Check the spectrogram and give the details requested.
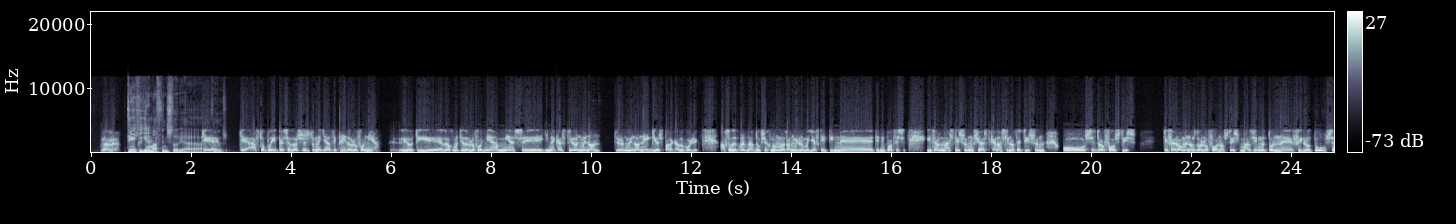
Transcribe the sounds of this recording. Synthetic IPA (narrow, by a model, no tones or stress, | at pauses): veveɐ̰t̪ieçiʝinimɐft̪it̪inist̪o̞̰ɾḭɐ̰e | ce̞ɐ̰ft̪o̞puipe̞se̞ðo̞sizit̪ume̞ʝɐðipliðo̞lo̞fo̞niɐ̰ | ðio̞t̪ie̞ðo̞exume̞t̪̬iðo̞lo̞fo̞niɐmiɐsʝine̞kɐst̪ɾio̞nmino̞n | t̪ɾio̞nmino̞ne̞ɲɟio̞spɐɾɐkɐ̰lo̞po̞̰lḭɐ̰ft̪o̞ðe̞bɾe̞pinɐd̪o̞kse̞xnumeo̞t̪ɐnmilume̞ʝɐːft̪it̪int̪inipo̞θe̞si̥iθe̞lɐnɐsθisunusiɐst̪i̥kɐnɐscino̞θe̞t̪isuno̞sind̪ɾo̞fo̞st̪is | ce̞fe̞ɾo̞me̞no̞zðo̞lo̞fo̞no̞st̪izmɐzime̞t̪o̞nfilo̞t̪use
